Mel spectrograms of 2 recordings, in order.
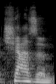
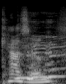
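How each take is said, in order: First: The word begins with a 'ch' sound. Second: The word begins with a 'k' sound. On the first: The speaker calls it wrong. "he said ch- uh, chasm instead of" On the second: The speaker calls it right. "instead of chasm"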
